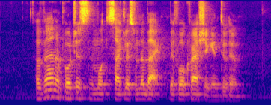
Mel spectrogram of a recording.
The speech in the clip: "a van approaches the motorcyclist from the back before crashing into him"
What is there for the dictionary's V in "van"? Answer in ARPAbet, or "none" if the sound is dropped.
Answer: V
